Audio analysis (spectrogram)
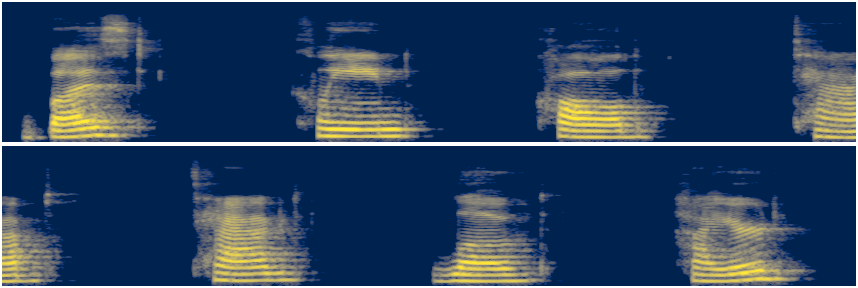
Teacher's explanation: when we have that voiced sound we're gonna add another voiced sound the D buzz cleaned called tabbed tagged loved hired and then when we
